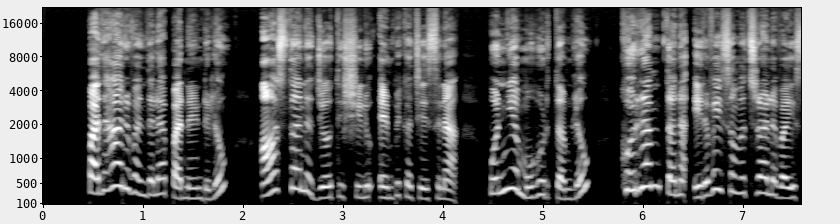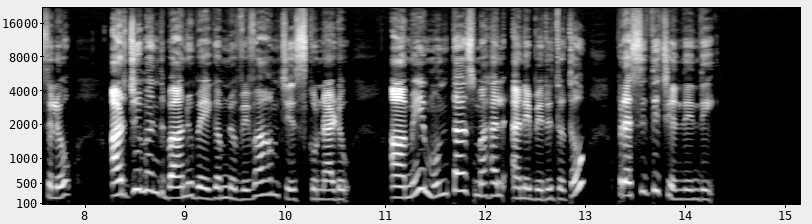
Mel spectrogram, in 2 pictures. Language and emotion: Telugu, neutral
